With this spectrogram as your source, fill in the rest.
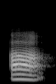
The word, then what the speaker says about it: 아: 아. Open your mouth wide as if you were at the dentist and relax your tongue. Then try to say ah.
